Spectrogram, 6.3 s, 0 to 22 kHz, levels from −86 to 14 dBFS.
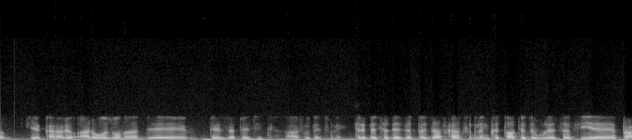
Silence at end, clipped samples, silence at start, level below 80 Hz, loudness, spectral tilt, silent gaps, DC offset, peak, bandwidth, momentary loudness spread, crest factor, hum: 0 s; under 0.1%; 0 s; -24 dBFS; -18 LUFS; -8.5 dB/octave; none; under 0.1%; -4 dBFS; 4 kHz; 7 LU; 14 dB; none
